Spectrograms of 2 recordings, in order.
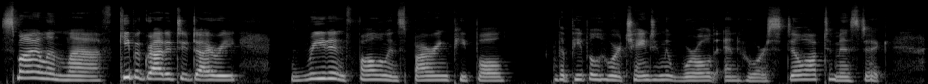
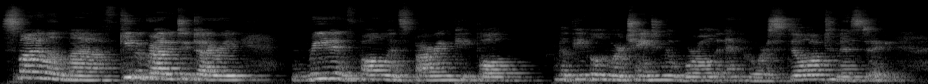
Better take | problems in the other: first | room echo; noticeable; dies away in 0.6 s // off-mic speech; far

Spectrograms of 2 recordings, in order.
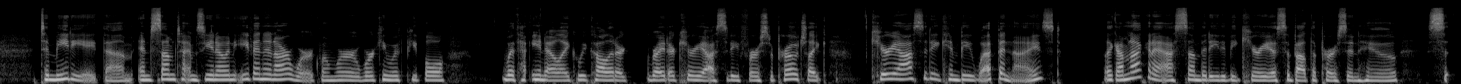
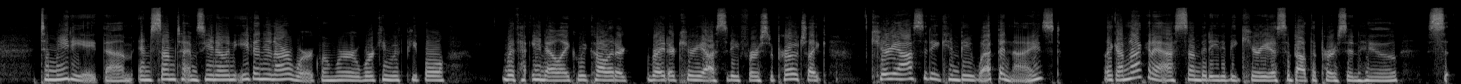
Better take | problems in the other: first | distortion; slight; 12% of the sound clipped

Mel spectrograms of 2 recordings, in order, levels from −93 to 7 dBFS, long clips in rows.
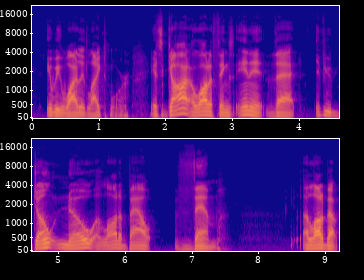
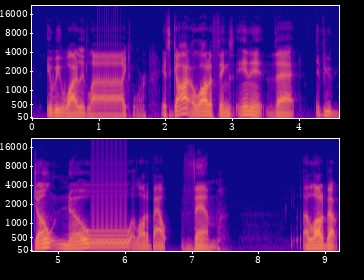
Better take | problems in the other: first | audio freezing; at 1 s and at 5.5 s for 0.5 s

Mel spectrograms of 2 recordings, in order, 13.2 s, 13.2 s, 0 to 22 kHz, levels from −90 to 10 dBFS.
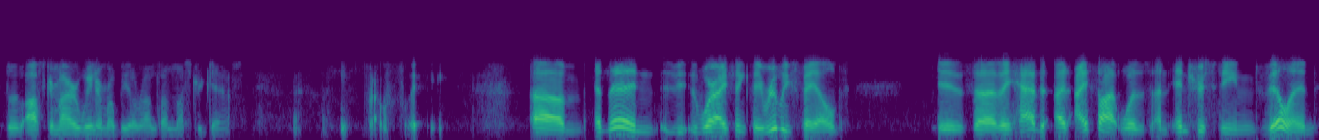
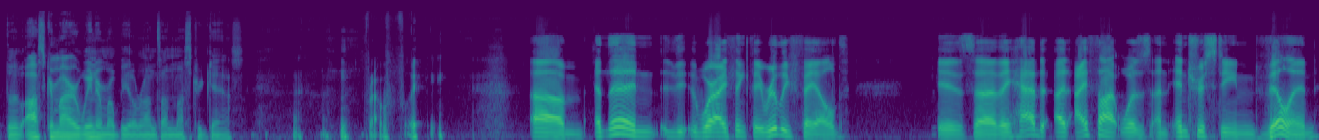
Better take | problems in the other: second | phone-call audio; nothing above 3.5 kHz

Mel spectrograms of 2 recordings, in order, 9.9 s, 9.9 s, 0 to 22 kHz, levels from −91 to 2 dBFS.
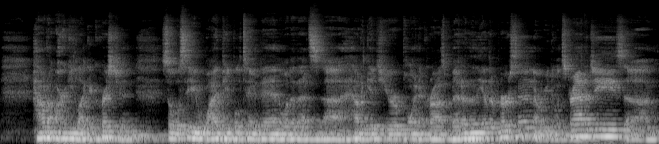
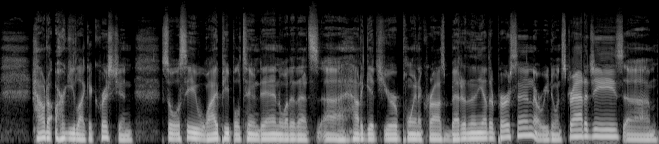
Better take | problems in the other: second | off-mic speech; far // room echo; noticeable; dies away in 0.8 s

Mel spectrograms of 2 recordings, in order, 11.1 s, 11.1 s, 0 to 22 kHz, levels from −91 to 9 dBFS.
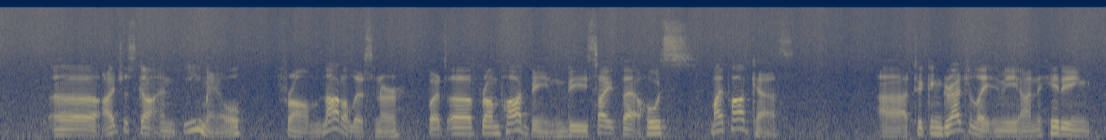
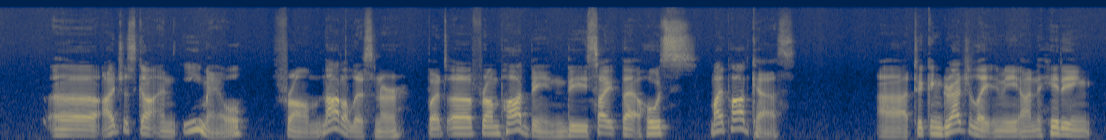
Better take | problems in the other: second | hiss; loud; throughout; 4 dB below the speech; faint in the second

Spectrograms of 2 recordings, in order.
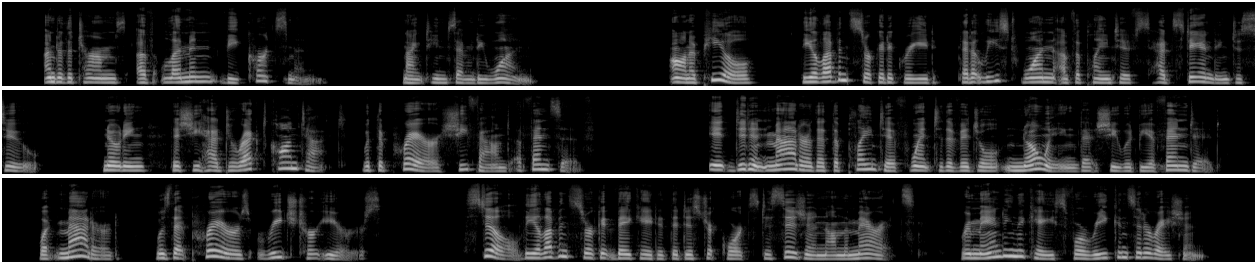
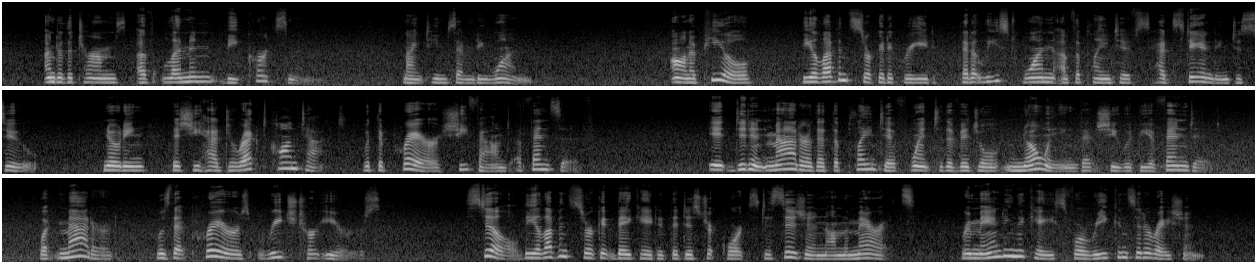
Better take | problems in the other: first | hiss; faint; throughout; 20 dB below the speech

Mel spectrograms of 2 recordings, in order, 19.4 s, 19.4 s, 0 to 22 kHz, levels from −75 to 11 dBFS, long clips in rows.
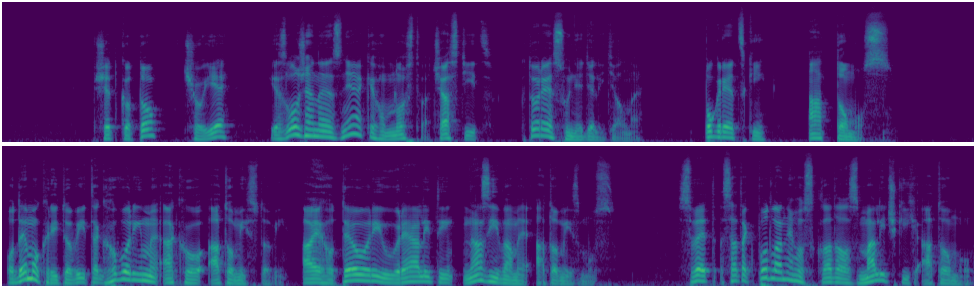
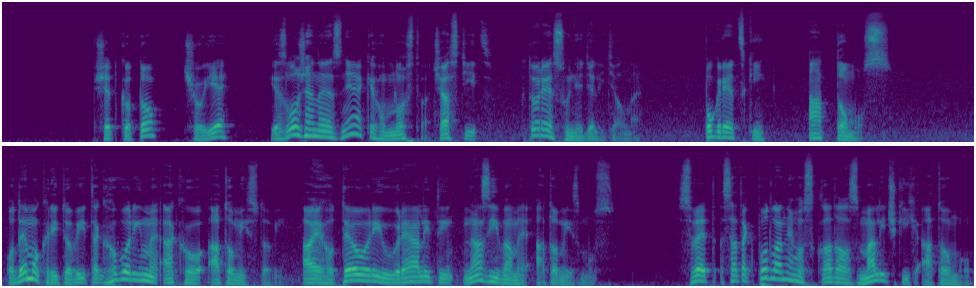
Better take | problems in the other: first | hiss; faint; from 4 to 15 s; 30 dB below the speech

